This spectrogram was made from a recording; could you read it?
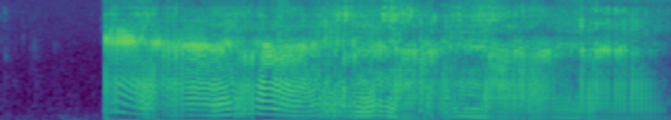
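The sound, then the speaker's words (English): A loud, sustained fart sound effect kicks in abruptly after a brief silence, buzzing and wobbling in pitch for about three seconds with a raspy, sputtering texture. “Do you like our fart sound?”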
